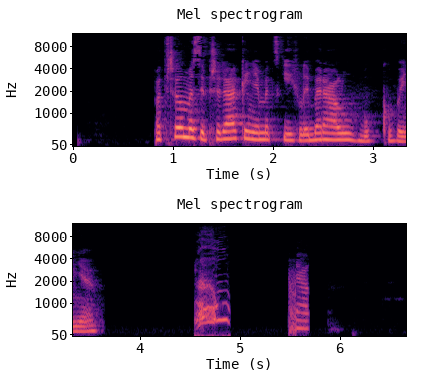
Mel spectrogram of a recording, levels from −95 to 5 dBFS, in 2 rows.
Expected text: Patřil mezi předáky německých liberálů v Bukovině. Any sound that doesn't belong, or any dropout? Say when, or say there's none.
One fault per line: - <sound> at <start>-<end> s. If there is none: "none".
- bark at 4.5-4.9 s
- laugh at 5.5-5.7 s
